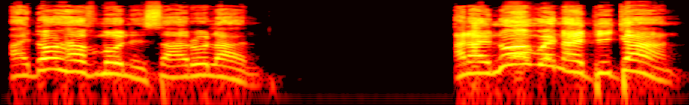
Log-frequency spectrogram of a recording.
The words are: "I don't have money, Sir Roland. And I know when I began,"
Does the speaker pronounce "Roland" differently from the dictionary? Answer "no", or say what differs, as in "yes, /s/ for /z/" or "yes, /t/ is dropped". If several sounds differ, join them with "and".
no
